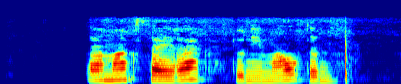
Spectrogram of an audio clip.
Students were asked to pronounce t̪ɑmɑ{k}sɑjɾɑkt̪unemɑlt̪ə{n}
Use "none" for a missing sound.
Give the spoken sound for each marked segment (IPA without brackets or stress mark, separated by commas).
k, n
